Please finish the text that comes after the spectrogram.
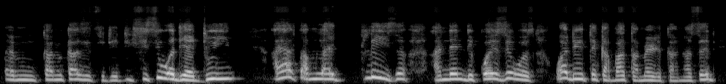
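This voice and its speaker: A woman's voice: fairly high pitch, brisk, mellow, husky. A woman on a live call-in discussion, speaking indignantly and emphatically. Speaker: call-in participant.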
